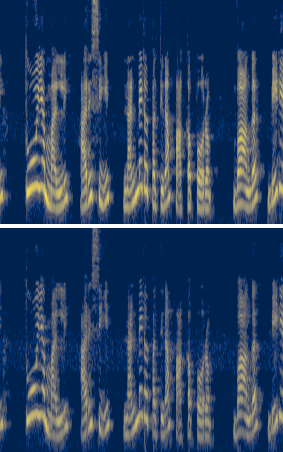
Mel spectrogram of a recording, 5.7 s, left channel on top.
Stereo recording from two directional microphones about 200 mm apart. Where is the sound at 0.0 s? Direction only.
40° left (ahead or behind).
